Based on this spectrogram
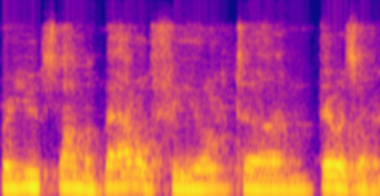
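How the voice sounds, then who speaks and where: At a moderate pace, a man with a fairly high pitch speaks with fairly even intonation over noticeable background noise. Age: 60s. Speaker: retired nuclear power industry expert. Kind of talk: Q&A interview with students. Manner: halting, many fillers.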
